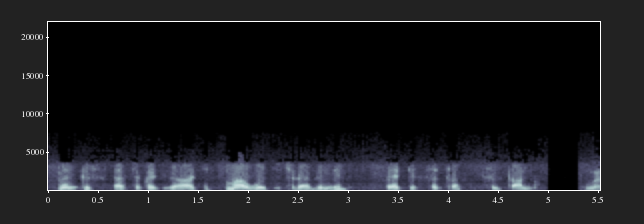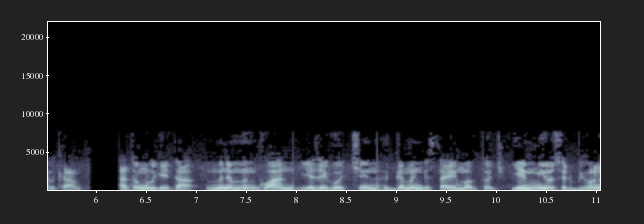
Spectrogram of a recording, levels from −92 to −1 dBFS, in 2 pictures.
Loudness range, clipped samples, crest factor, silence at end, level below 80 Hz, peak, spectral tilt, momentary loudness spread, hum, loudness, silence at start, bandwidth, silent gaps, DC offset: 5 LU; under 0.1%; 18 dB; 0 s; -70 dBFS; -6 dBFS; -3.5 dB/octave; 10 LU; none; -24 LUFS; 0.1 s; 7.8 kHz; 5.00-5.29 s, 5.94-6.21 s; under 0.1%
